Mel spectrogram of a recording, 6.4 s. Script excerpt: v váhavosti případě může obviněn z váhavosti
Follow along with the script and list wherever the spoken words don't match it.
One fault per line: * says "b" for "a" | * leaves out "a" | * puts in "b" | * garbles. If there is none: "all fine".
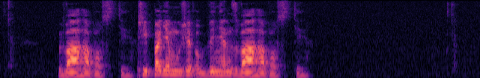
all fine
